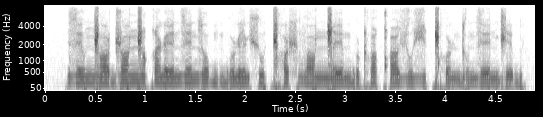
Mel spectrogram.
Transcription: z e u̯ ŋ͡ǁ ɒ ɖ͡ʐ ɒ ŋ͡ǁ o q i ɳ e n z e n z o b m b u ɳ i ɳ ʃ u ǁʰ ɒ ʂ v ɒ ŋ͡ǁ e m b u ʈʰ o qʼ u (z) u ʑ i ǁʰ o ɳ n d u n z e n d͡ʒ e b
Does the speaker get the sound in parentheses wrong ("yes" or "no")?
yes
